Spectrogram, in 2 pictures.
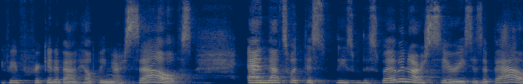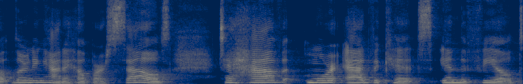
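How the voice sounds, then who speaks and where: A woman with a somewhat high voice hosts a community webinar over a video call. She introduces her guest in an earnest, welcoming way and puts questions to her. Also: fairly bright tone. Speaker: webinar host. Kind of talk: hosting an interview.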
